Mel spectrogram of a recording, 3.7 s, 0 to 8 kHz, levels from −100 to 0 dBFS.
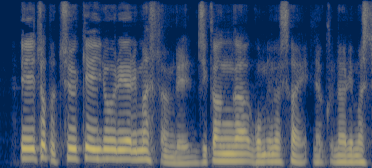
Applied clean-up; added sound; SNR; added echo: neural mask model DeepFilterNet 3.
